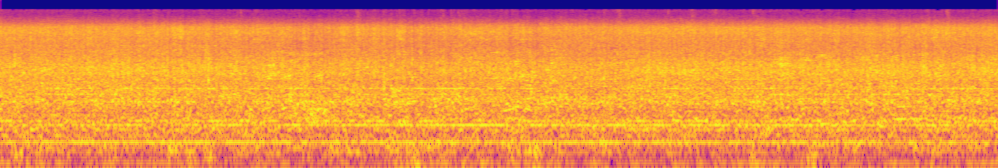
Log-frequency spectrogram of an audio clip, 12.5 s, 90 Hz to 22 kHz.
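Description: Cabin running noise of a JR 201 series electric commuter train at a steady speed: a loud, even rumble of wheels on rail with a steady hum running through it.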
